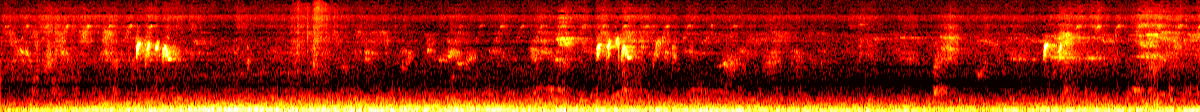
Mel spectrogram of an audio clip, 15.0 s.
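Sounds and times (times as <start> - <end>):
low rumble: 0.0 - 15.0
birds chirping: 0.1 - 2.3, 12.3 - 15.0.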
